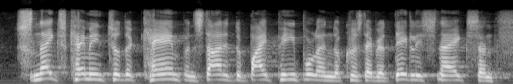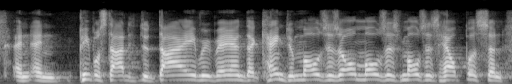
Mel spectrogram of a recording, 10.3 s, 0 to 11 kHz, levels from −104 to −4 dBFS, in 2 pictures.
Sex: male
